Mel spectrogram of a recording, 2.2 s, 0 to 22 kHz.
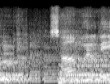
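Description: Early-1960s folk-group recording played from a mono 45 rpm single: an instrumental passage between sung lines, led by strummed acoustic guitar. The music thins briefly about half a second in, and fuller playing returns just after a second.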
